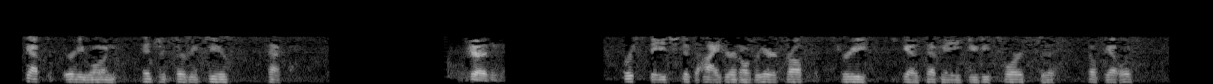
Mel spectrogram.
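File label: Incident Tac 1, scanner audio recording, Grand Junction, Mesa County, Colorado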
